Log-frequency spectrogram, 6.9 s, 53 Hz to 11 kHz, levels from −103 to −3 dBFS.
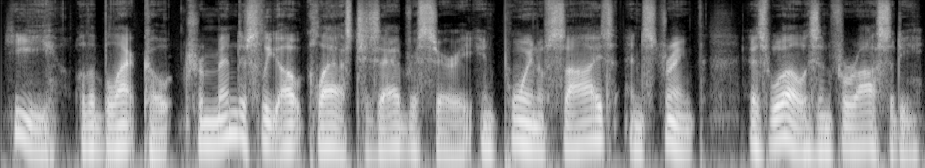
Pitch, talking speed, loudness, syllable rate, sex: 100 Hz, 175 wpm, -20 LUFS, 5.0 syllables/s, male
